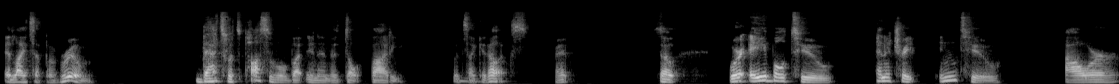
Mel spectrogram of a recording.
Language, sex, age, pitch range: English, male, 30-49, 95-125 Hz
